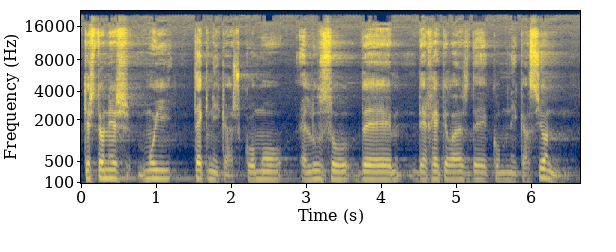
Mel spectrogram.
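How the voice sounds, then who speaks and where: A man with a Portuguese accent, a native Portuguese speaker, gives a formal conference presentation, haltingly searching for words in his second language. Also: mid-range voice, flat delivery, dark tone. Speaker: academic conference speaker, forensic psychologist. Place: conference hall. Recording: reverberant hall sound.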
